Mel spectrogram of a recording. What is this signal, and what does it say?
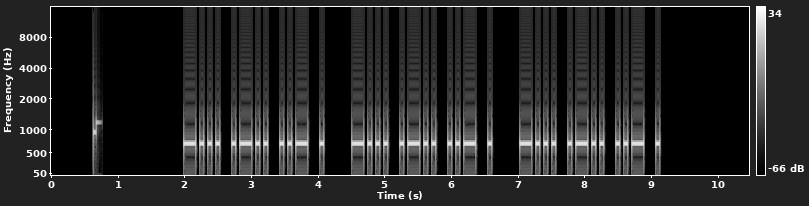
Morse code, heard as a keyed tone, about 20 wpm, 700 Hz. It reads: BLUE BLUE BLUE
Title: Top 500 Words Repeated 20wpm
